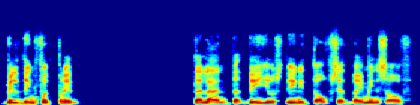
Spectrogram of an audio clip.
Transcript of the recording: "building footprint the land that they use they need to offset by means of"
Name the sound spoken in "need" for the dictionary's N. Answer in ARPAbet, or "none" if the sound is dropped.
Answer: N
